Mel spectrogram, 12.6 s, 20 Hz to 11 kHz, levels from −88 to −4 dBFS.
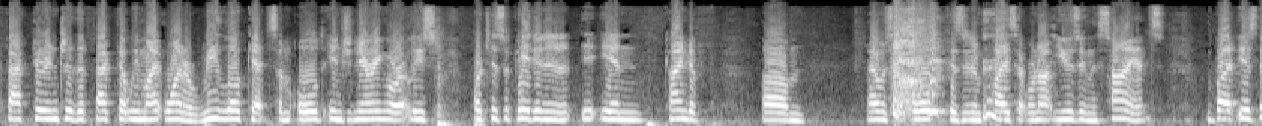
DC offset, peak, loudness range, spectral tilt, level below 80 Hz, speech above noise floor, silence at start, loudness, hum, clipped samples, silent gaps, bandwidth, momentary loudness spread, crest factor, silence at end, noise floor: under 0.1%; 0 dBFS; 3 LU; -4.5 dB/octave; -30 dBFS; 29 dB; 0 s; -7 LUFS; none; 0.8%; none; 11 kHz; 7 LU; 8 dB; 0 s; -36 dBFS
